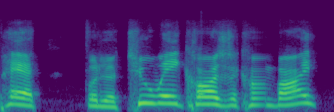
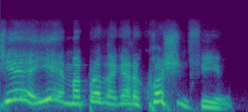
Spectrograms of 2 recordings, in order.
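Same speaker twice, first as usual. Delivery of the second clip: pushy driver; 6 semitones higher than usual. Retold or imitated. Retold driver accosting the storyteller.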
